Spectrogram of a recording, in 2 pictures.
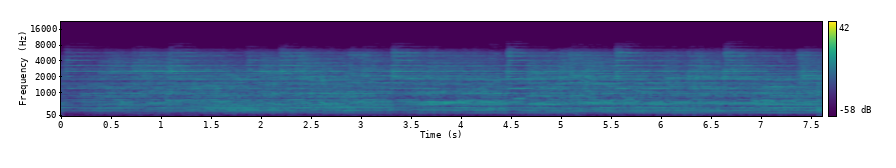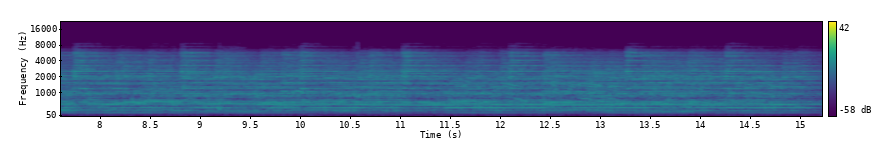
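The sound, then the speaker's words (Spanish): Church bells ring out from a bell tower in a dense, continuous peal, overlapping strikes blending into a loud, resonant wash of tones that sustains for the whole stretch without any voices. “Del uso de las campanas nació uno de los elementos arquitectónicos más importantes de la iglesia, el campanario.”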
